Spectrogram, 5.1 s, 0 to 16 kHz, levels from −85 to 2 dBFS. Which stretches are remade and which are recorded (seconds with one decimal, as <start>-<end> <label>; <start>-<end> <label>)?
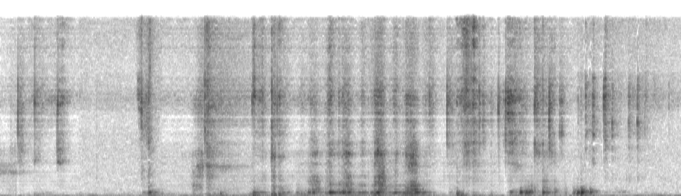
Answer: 0.0-0.6 remade; 0.6-1.2 recorded; 1.2-4.3 remade; 4.3-5.1 recorded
